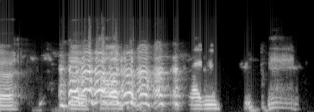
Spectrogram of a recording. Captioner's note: laughing in the background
